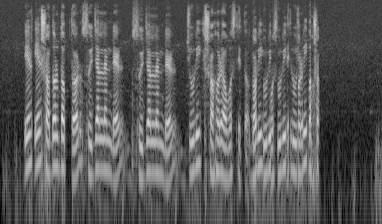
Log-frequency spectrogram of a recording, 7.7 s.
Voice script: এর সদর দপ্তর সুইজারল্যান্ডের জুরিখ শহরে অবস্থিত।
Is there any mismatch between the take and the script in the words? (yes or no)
yes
